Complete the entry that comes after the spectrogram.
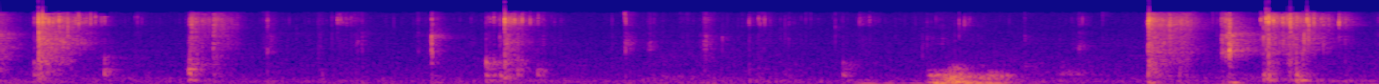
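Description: A craft knife cuts into a solid, dry, crumbly teal soap ball held in the hand, so crumbs break away and fall. It makes a series of short, sharp, bright crunching scrapes with very little ring. A softer, lower rustle comes midway, and a cluster of louder crunches closes the clip.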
